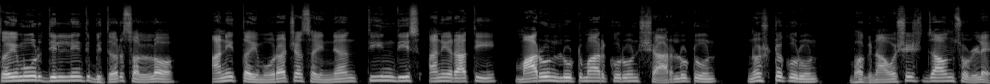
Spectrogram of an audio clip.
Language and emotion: Goan Konkani, neutral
